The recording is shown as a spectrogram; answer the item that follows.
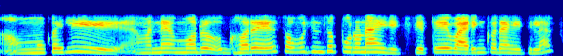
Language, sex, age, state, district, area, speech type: Odia, female, 18-30, Odisha, Sundergarh, urban, conversation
